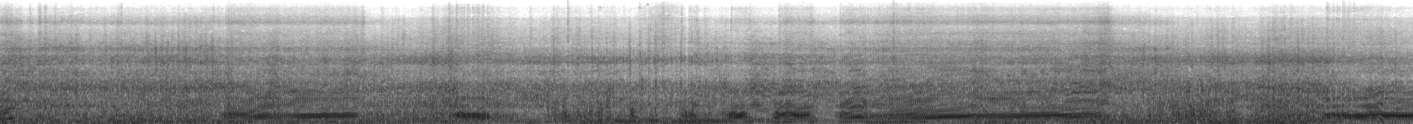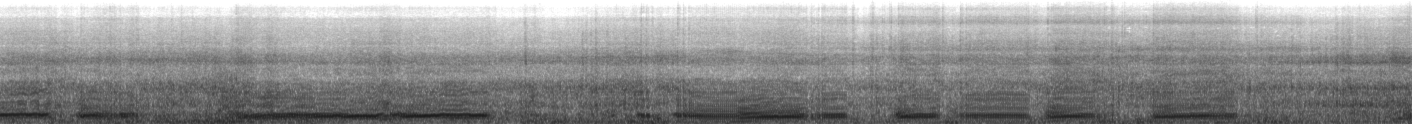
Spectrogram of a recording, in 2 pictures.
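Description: Enduro motorcycle engine revving up and easing off over and over, its pitch climbing and dropping every second or two as the throttle is worked through a test section.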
